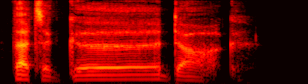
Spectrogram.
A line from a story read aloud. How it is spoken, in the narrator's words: sometimes murmuring to himself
